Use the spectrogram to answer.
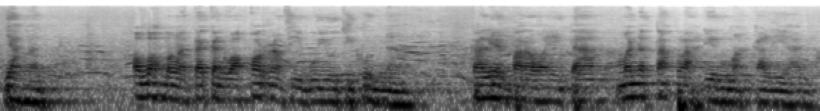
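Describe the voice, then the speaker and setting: A man preaching a lively sermon to a congregation, animated with swooping pitch and humorous asides. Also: unhurried. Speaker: Islamic preacher. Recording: echoey hall, faint room noise.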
